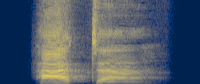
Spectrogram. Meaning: 1. until 2. even 3. in order that
- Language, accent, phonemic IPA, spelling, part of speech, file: Swahili, Kenya, /ˈhɑ.tɑ/, hata, adverb, Sw-ke-hata.flac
